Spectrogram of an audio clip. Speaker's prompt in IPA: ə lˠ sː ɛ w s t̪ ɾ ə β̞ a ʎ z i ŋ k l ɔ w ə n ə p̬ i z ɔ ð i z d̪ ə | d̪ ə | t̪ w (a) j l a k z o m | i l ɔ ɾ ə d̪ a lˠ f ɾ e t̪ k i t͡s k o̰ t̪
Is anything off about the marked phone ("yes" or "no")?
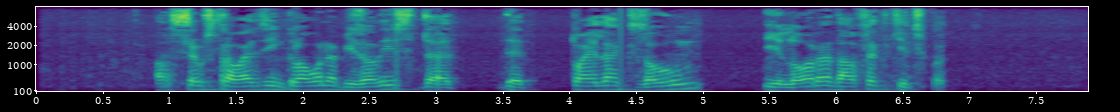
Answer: no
